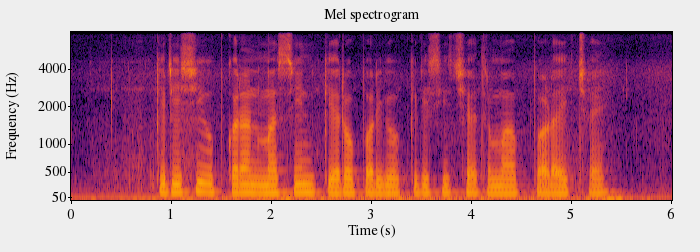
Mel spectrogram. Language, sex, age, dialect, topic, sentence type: Maithili, male, 31-35, Angika, agriculture, statement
